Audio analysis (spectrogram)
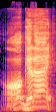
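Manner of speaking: a hammed-up Australian hello; Australian accent. Australian accent, dreaming of skating for Australia. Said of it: "skated for Australia".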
